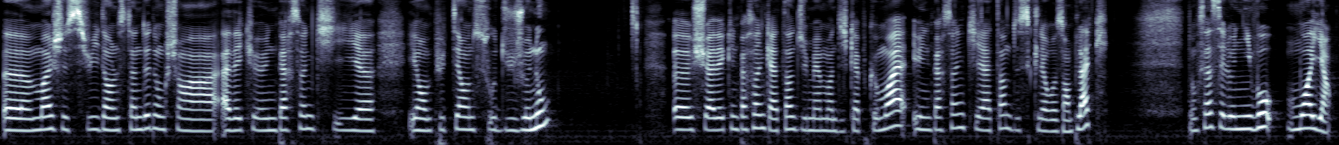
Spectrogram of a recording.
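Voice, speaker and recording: A woman's voice: medium pitch, little pitch movement, normal speed, clean tone. A young woman, an athlete guest, answering interview questions casually and searching for her words. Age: young adult. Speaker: para-surfing champion guest.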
